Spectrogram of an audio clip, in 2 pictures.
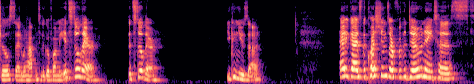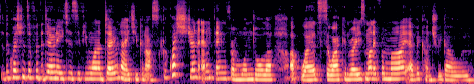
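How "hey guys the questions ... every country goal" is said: put-on British accent. Addressing the audience about donations, in a put-on British accent. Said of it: "don't I have a good British accent?".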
